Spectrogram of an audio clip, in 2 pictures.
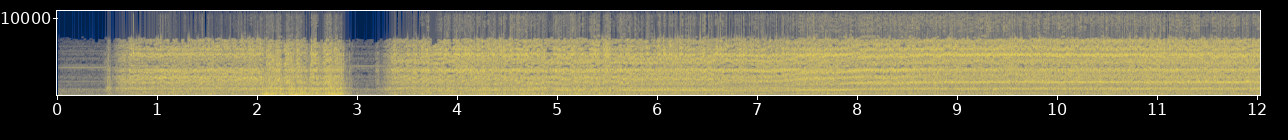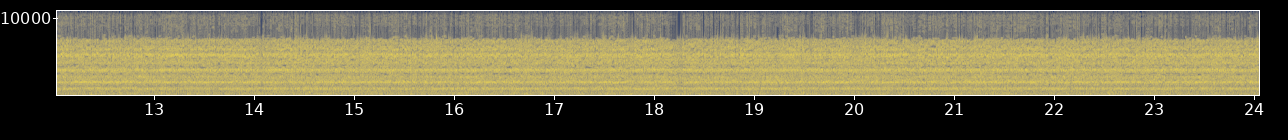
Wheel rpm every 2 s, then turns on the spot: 70, 100, 140, 160, 220, 240, 230, 230, 230, 230, 230, 230.
none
